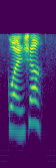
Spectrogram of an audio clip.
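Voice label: Woman, "beat you"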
